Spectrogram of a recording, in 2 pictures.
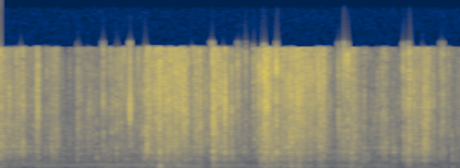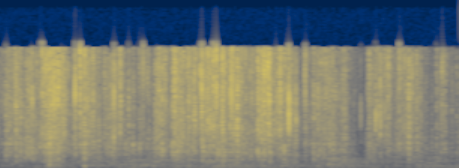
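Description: Clear cellophane gift bag crinkling in irregular bursts as hands handle its crumpled, gathered top and tie a string bow around it.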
